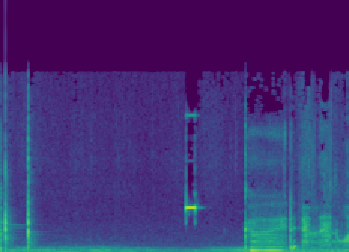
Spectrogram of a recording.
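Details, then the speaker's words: Simulated nurse exam in an ASMR roleplay: a single short high beep from a forehead thermometer finishing a temperature reading, amid soft whispered speech and handling sounds. "I'm first going to take your temperature okay now I'm going to place this on your forehead is that okay with you good just said you might hear a little beep"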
